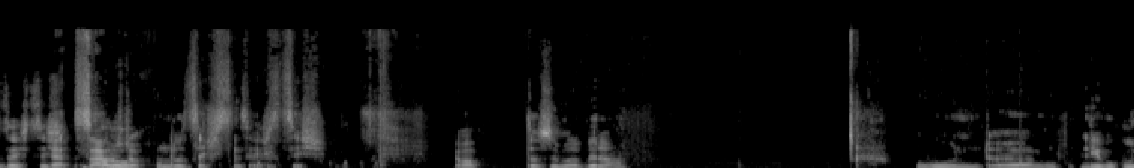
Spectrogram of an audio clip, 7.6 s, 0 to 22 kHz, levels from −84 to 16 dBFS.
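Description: No dropouts, clipping, glitches or other transport or processing defects occur anywhere in the audio.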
